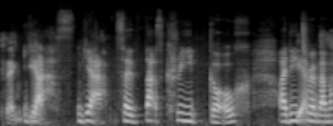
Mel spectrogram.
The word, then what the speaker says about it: Crib Goch: I remember you saying crib goch, which you pronounce differently to me. Crib goch.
